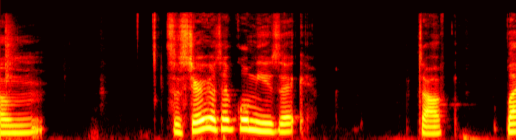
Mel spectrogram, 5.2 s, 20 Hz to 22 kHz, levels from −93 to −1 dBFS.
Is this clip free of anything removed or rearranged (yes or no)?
no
